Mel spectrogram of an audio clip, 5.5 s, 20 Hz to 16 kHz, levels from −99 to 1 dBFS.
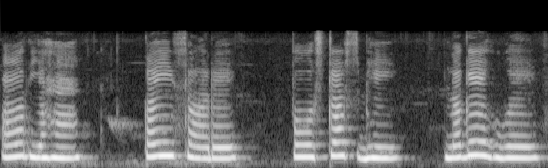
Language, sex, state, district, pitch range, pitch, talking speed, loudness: Hindi, female, Uttar Pradesh, Lucknow, 245-280 Hz, 255 Hz, 85 wpm, -11 LUFS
